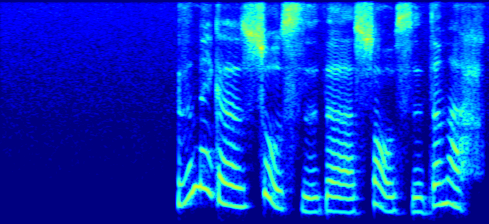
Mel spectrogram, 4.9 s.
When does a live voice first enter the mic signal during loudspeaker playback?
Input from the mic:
1.8 s

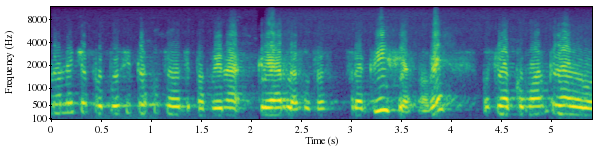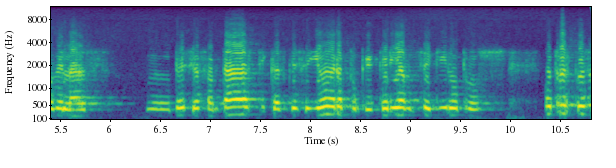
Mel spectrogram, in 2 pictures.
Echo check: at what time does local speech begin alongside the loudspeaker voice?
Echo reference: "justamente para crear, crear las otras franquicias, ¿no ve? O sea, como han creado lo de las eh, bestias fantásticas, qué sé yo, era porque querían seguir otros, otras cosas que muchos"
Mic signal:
none

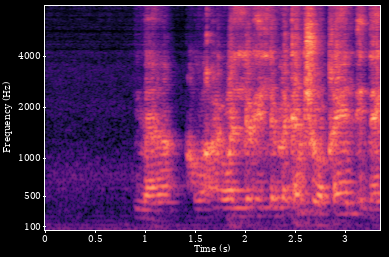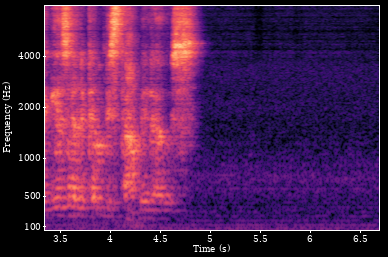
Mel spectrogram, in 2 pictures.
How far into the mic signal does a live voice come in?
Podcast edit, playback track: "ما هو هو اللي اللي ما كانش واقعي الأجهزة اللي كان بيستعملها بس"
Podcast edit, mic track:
none

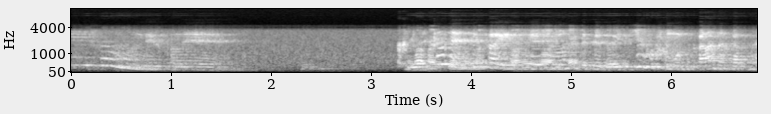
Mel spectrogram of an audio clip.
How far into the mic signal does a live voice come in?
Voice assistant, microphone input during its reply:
3.2 s

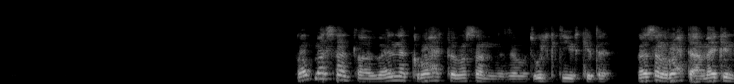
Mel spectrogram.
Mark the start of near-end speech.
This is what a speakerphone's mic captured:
none

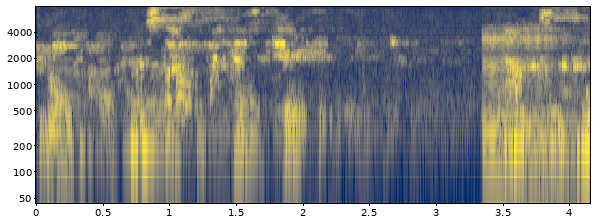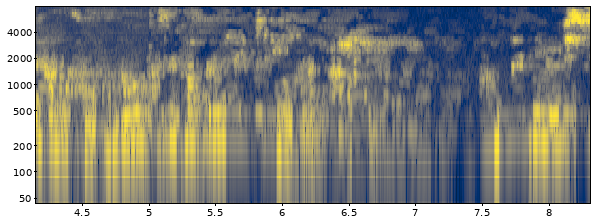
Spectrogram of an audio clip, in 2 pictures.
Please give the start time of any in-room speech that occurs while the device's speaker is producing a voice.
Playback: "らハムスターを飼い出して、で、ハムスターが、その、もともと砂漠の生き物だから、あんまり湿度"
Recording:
3.3 s

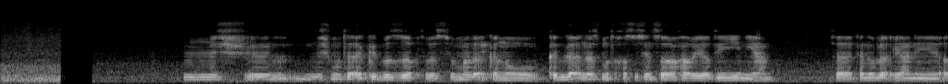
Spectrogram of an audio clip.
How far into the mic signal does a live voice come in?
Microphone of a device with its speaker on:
none

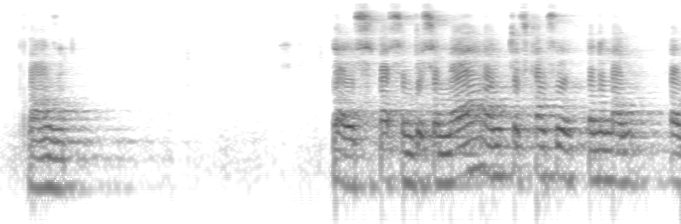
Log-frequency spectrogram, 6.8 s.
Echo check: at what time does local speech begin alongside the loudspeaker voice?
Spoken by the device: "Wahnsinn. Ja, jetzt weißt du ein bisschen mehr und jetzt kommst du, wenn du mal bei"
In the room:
none

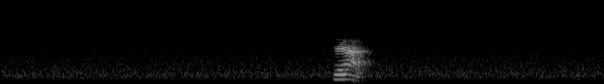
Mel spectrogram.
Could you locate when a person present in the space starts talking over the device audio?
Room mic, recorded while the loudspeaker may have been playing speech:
3.3 s

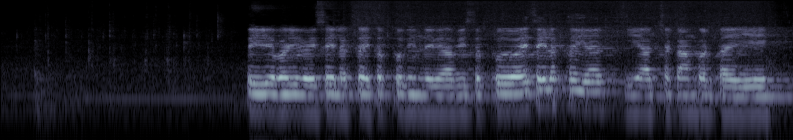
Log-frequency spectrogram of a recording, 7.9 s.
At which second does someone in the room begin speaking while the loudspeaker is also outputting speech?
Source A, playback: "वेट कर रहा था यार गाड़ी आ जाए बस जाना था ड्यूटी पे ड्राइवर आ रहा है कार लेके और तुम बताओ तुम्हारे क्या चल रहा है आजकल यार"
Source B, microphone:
2.5 s

